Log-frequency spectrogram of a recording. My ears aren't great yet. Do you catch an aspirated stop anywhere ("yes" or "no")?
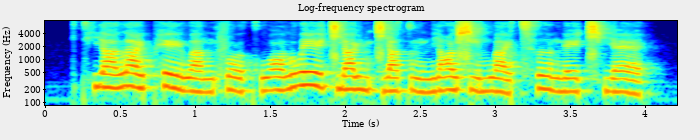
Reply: yes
